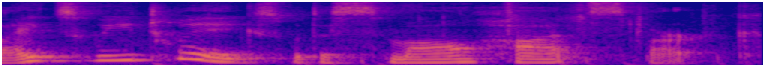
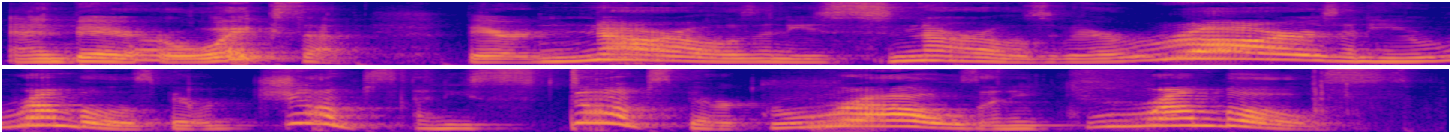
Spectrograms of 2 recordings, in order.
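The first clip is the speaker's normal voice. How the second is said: much louder dramatic telling; rising excited narration; 10 dB louder than usual. A narrator's reading. Narrator tells the angry bear waking, loud dramatic. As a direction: build up the bear's rage.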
